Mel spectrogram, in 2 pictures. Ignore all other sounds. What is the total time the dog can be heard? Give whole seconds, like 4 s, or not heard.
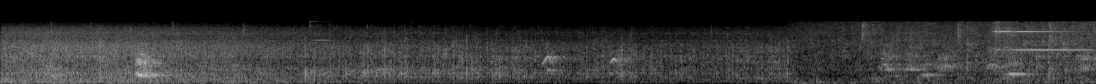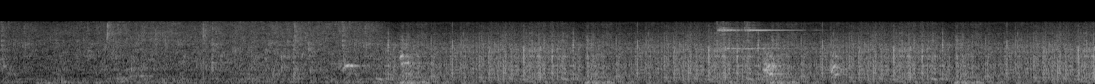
7 s.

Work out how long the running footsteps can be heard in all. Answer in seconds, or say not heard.
not heard.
